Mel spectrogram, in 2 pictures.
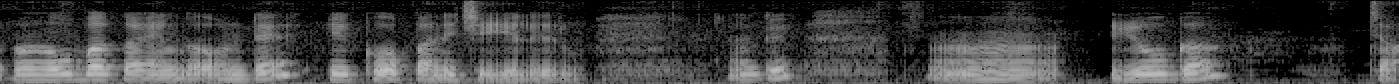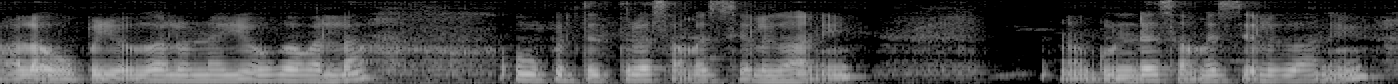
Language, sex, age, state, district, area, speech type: Telugu, female, 30-45, Telangana, Warangal, rural, spontaneous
